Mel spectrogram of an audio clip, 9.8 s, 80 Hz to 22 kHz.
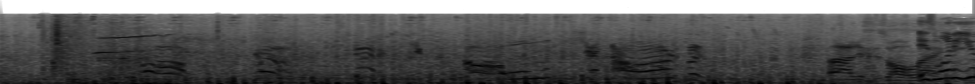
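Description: A horse-drawn coach in the Red Dead Redemption 2 video game rattles past with clip-clopping hooves and repeated horse whinnies and neighs over a busy background, while game characters talk throughout.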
